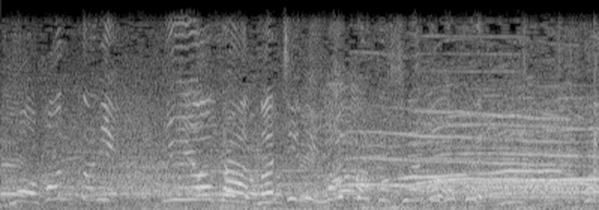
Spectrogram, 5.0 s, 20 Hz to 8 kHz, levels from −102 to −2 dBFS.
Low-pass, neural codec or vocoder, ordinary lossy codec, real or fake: 7.2 kHz; none; Opus, 64 kbps; real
